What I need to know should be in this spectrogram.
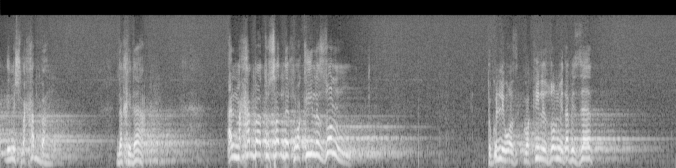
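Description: An elderly man speaks slowly and calmly through a microphone and loudspeakers, in short phrases that echo through a large hall.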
